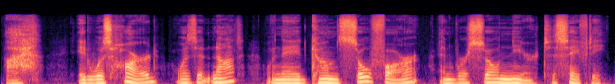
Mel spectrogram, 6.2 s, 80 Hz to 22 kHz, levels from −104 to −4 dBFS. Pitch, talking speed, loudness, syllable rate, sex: 130 Hz, 185 wpm, -17 LUFS, 4.3 syllables/s, male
